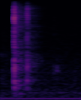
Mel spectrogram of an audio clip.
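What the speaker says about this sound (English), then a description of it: "by typing in P and press enter" Two quick, close keystrokes on a computer keyboard while entering partitioning commands, crisp clicks a fraction of a second apart, followed by near silence.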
